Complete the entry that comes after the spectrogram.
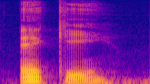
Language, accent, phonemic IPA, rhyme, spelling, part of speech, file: English, US, /ˈɪki/, -ɪki, icky, adjective, En-us-icky.ogg
- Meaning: 1. Unpleasantly sticky; yucky; disgusting 2. Excessively sentimental 3. Unwell or upset; in a bad state of mind or health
